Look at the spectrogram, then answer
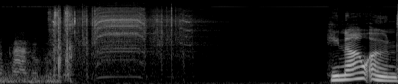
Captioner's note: camera clicks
